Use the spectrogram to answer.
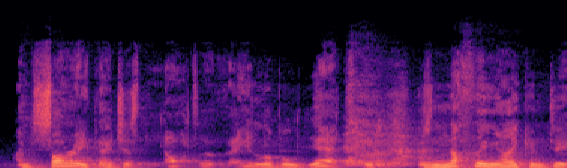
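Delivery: "not available yet" with a heavy beat on every word, half laughing; mock-insistent apology, punching NOT, AVAILABLE and YET; over-emphatic. Teacher acting an apology about unavailable booking, very emphatic. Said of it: "It's very emphatic".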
